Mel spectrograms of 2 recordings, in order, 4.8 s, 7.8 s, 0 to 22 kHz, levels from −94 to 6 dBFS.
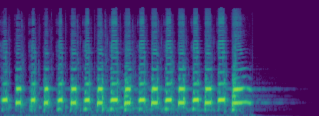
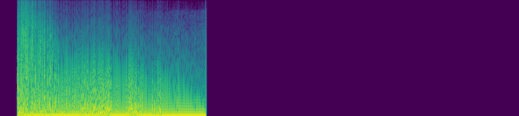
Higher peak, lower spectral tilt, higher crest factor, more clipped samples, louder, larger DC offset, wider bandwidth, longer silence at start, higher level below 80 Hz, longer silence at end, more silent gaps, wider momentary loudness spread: second, -4 dBFS vs 0 dBFS; second, -3.5 dB/octave vs -6.5 dB/octave; first, 12 dB vs 4 dB; second, under 0.1% vs 20%; second, -16 LUFS vs -4 LUFS; neither; about the same, 15 kHz vs 16.5 kHz; second, 0 s vs 0.25 s; second, -64 dBFS vs -6 dBFS; second, 1 s vs 4.7 s; neither; about the same, 4 LU vs 3 LU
